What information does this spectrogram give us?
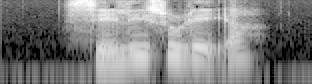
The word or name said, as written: selvisolere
